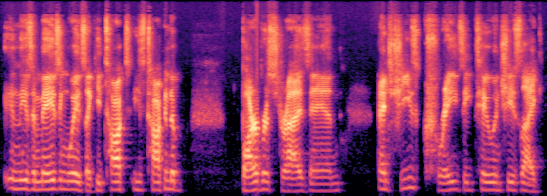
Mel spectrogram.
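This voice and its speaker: This podcast co-host has a fairly high voice and takes his time. Chatting casually, he tells stories with gusto and parodies the voices of whoever he's quoting.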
